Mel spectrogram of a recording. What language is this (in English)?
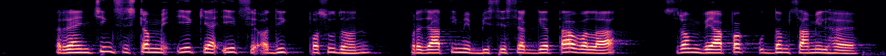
Magahi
